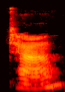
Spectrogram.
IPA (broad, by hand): tam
